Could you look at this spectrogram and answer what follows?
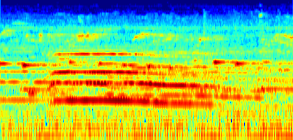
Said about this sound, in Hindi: हमारे घर के बाहर कम से कम छः सात कुत्ते पता नहीं कहाँ से आ गए और ज़ोर ज़ोर से रोने लगे और वो भी ऐसा रोना था कि कोई भी सुने तो डर जाए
